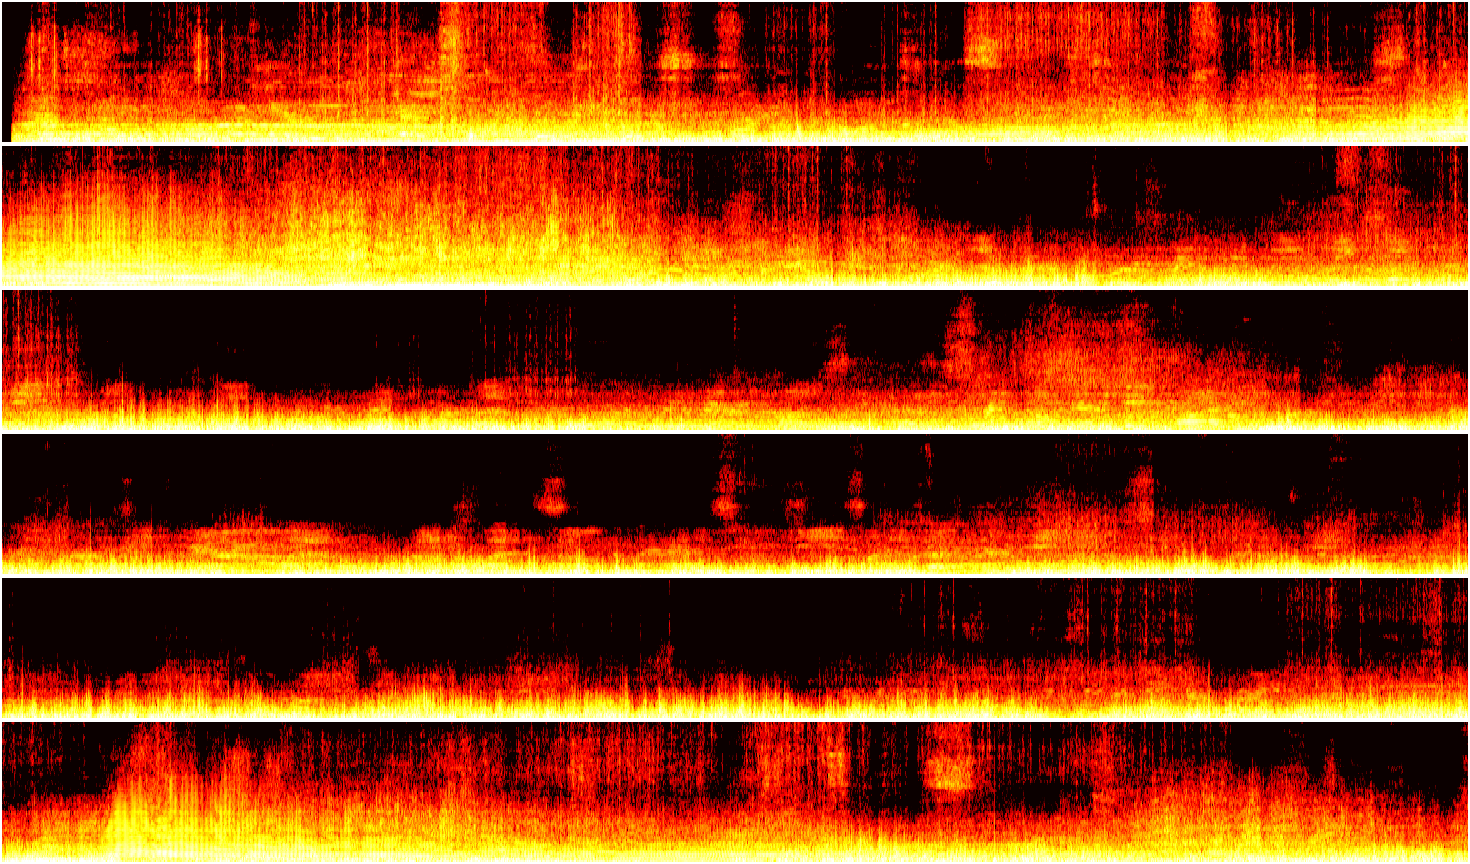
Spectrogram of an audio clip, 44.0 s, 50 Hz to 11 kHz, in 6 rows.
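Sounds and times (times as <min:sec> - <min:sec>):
wind buffeting microphone: 0:00.0 - 0:43.9
propeller plane engine passing: 0:00.1 - 0:43.9.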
